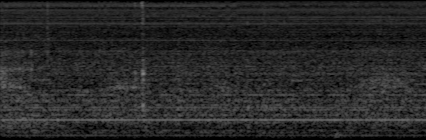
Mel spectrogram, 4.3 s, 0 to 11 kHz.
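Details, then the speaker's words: Samlex RPS-1204 power supply switched on but giving no output at the terminals or cigarette socket: faint, steady transformer hum from inside and no other sound; transformer presumed good. "Power supply is coming on, as I can hear the transformer humming inside, so a transformer, you know, should be good, but let's pull this thing apart and see what we can find."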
